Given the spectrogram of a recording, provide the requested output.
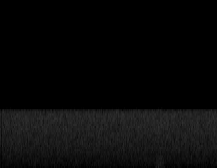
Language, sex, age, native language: Icelandic, male, 9, Icelandic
